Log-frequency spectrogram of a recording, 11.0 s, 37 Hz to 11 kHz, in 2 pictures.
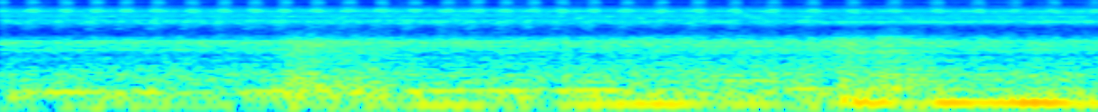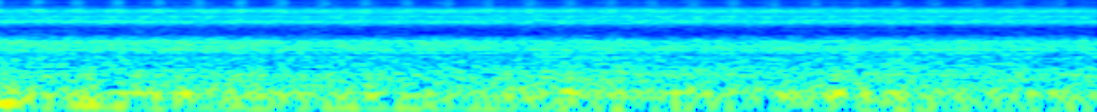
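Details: Bear cicadas singing, recorded 16 June 2013 from a fourth-floor home in Zhongli on a Nokia Lumia 820 phone. A continuous high, rapidly pulsing buzz holds steady throughout, over a low rumble of passing traffic.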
